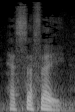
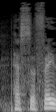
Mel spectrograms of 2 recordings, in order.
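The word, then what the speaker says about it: Recife: There's a city there that is written R-E-C-I-F-F-E. If I'm not, if I am correct, it's pronounced Hesefe. Hesefe, they went there because one of their havens for Jews was the Netherlands.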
